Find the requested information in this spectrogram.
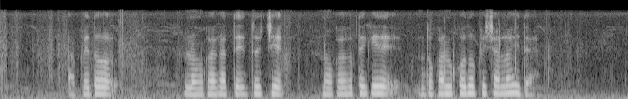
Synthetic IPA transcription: apet̪ɔ | nɔkakat̪et̪ɔt͡ʃet̪̚ | nɔkakat̪eked̪okankɔd̪ɔpet͡ʃalɔɦid̪a

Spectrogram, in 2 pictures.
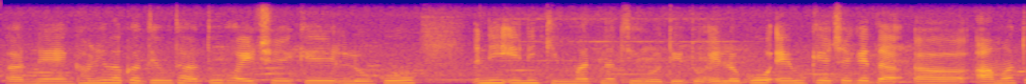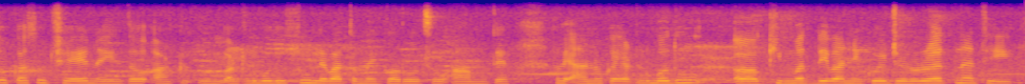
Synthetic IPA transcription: əneɡʱəɽ̃iʋəkʰət̪eʋũt̪ʰat̪ũɦojt͡ʃʰekeloko | niʔenikimːət̪nət̪ʰiɦot̪it̪oʔelokoʔeʋũket͡ʃʰeket̪əamãt̪okəsũt͡ʃʰenəɦĩt̪oʔaʈaʈlũbəd̪ʱũʃũleʋat̪əmekəɾot͡ʃʰoʔamt̪e | ɦəʋeʔanũkãjaʈlũbəd̪ʱũkimːət̪̚d̪eʋanikoid͡ʒəɾuɾət̪nət̪ʰi

